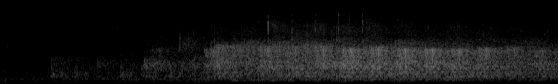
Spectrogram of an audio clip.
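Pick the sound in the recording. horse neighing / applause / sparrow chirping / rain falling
applause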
